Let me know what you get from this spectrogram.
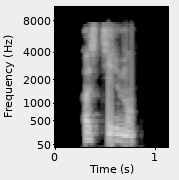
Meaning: hostilely
- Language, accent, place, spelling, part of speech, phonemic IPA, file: French, France, Lyon, hostilement, adverb, /ɔs.til.mɑ̃/, LL-Q150 (fra)-hostilement.wav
